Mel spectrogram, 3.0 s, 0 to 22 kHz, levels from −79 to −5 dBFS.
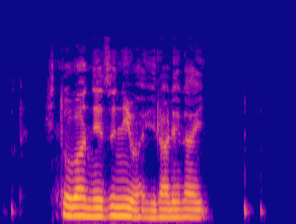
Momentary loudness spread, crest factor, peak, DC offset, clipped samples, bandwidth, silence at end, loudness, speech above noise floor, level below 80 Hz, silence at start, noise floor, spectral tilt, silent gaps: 9 LU; 18 dB; -6 dBFS; under 0.1%; under 0.1%; 9.6 kHz; 0.5 s; -22 LUFS; 30 dB; -64 dBFS; 0.5 s; -51 dBFS; -7 dB/octave; none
